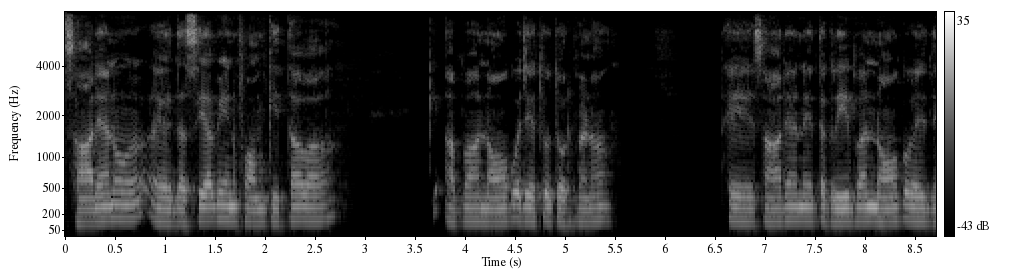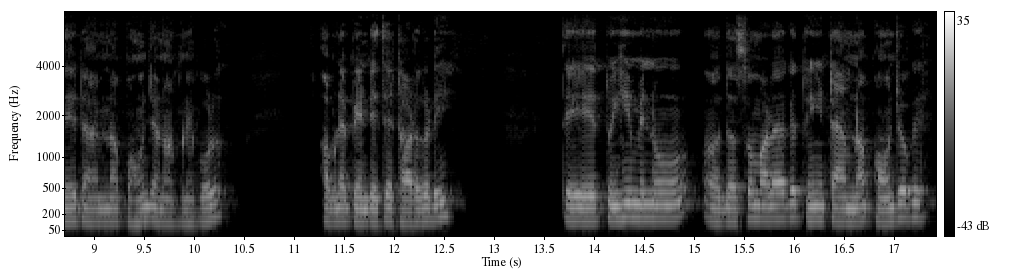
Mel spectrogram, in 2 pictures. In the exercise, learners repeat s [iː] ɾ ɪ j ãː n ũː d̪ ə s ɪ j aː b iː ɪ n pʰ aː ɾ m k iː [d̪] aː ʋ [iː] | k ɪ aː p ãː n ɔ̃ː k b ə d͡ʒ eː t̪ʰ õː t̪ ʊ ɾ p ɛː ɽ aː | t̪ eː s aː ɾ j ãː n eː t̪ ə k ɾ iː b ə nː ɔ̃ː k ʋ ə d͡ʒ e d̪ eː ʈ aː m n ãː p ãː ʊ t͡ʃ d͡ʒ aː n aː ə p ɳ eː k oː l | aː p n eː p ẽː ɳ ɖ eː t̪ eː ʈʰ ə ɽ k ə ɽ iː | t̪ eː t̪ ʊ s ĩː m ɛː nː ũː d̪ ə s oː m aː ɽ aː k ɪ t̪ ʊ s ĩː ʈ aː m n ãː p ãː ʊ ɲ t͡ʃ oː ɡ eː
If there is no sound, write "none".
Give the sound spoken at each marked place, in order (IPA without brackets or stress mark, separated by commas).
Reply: aː, t̪, aː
